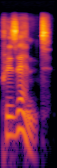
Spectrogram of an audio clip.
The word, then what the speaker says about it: present: คุณศัพท์ แปล ว่า ปัจจุบัน แต่ ถ้า เรา ไป เน้น พยางค์ หลัง เป็น present อ่า อัน นี้ จะ กลาย เป็น กริยา เลย แปล ว่า นำ เสนอ อ๋อ ความ หมาย เรื่อง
